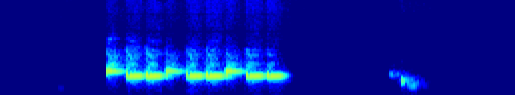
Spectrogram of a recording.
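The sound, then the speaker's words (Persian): A telephone ringtone plays a fast electronic melody of repeated bright notes in a short burst, then stops, followed after a brief pause by one short lower tone. “دوستان از ایران زنگ میزنن نمیدونن که اینجا وقت زنگ نیست”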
